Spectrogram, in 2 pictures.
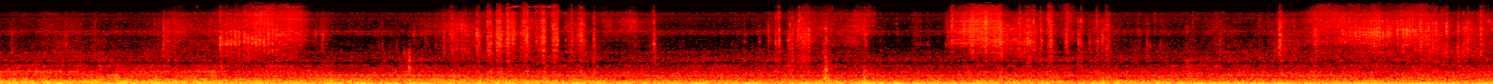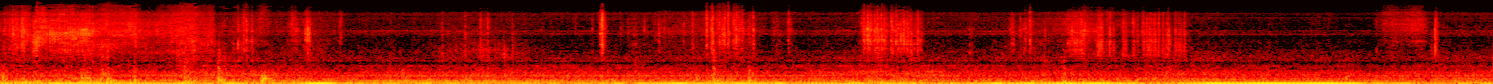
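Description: Car driving on city streets: a steady low road rumble with a faint hum, and several brief swells of hiss from passing traffic and tyres.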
